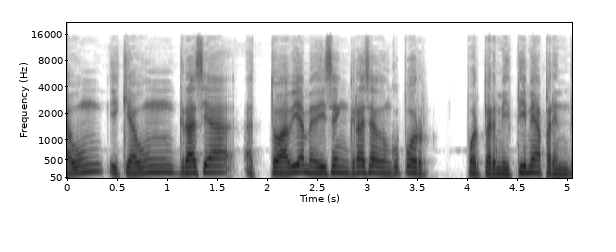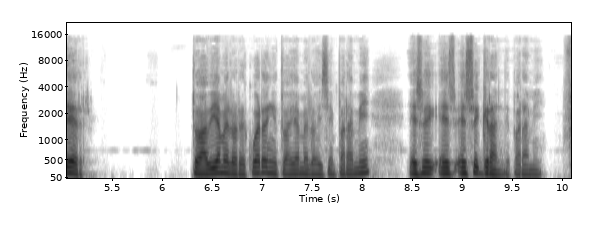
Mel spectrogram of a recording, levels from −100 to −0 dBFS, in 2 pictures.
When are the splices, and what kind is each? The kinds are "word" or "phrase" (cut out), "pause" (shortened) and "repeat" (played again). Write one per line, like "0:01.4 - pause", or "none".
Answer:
0:03.8 - pause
